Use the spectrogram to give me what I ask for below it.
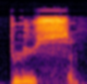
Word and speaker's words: plus: I will be um there is a strange thing in French language with this plus okay because in some cases you will have to pronounce the final s and in other cases you won't so what I would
